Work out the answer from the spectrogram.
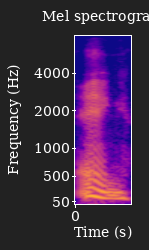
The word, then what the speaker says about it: Ng: By the way, Gundy, you missed it, but the Chinese last name NG is pronounced Eng. There's an invisible A, Eng.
